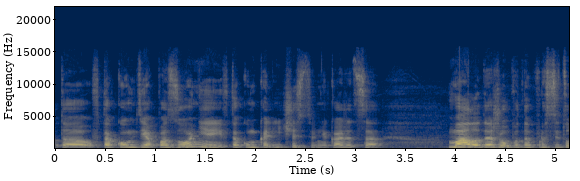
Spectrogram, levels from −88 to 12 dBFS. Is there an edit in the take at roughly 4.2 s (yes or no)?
no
